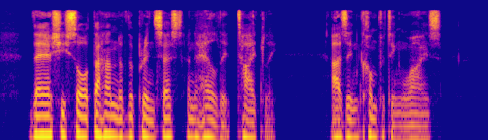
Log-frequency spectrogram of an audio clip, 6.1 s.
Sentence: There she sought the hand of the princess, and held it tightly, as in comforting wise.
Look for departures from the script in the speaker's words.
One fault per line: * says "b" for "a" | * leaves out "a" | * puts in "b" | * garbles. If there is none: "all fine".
all fine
